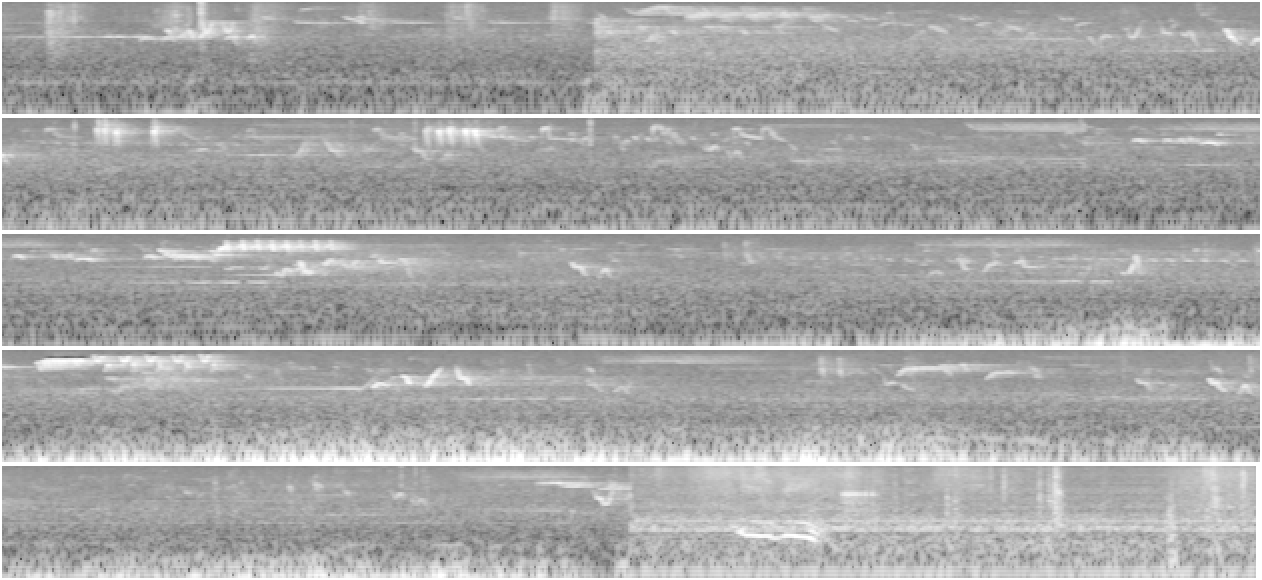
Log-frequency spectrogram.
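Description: Wild birds chirping and calling in short, scattered phrases. About halfway through, a loud low rumble rises under the birdsong, lasts about ten seconds, and stops shortly before the end.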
